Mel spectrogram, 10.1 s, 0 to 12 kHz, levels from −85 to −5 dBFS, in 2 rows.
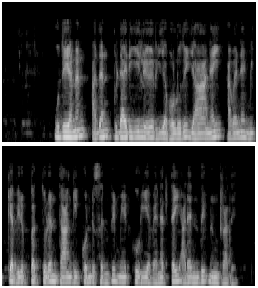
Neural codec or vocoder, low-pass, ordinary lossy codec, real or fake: none; 7.2 kHz; Opus, 64 kbps; real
